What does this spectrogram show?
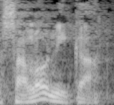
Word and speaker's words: Salónica: ciudad moderna de Tesalónica, que hoy es salónica, se le quita la la primera sílaba T, que en griego pues es precisamente así hoy día, salónica.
